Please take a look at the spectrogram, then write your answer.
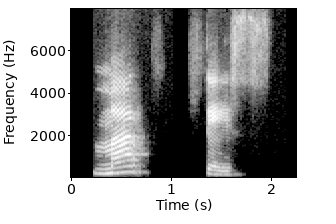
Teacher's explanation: la sílaba tónica es mar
